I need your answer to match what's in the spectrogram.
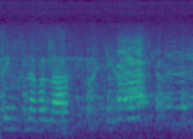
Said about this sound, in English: Yeah, I say farmhouse because I think I heard a chicken.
